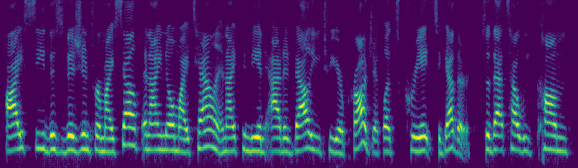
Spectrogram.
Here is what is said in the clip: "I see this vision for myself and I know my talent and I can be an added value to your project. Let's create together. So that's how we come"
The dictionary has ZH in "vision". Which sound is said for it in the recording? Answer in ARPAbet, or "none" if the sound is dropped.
ZH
